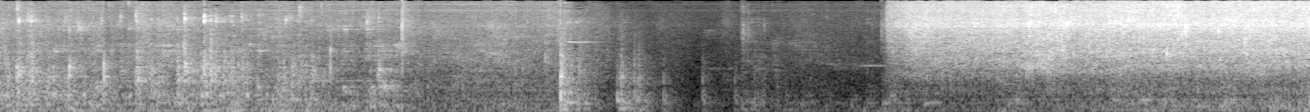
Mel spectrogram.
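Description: Tap water pours steadily over soaked chickpeas in a kitchen sink, a loud rushing stream that pauses briefly and then resumes strongly.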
